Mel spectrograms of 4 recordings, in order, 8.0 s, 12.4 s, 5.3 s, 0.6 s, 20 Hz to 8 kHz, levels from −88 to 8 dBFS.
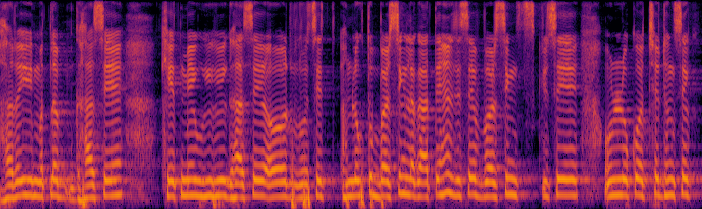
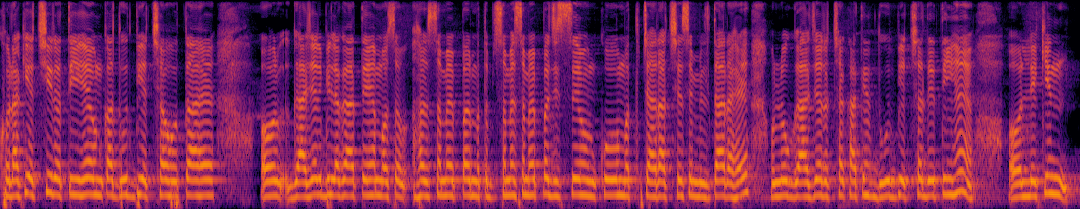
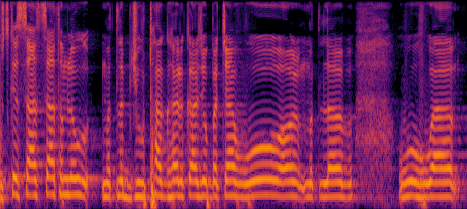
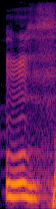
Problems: background sounds at intervals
